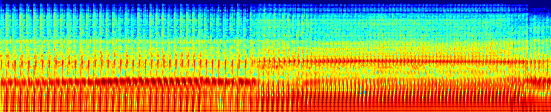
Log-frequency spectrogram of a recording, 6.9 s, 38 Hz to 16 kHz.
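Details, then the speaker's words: 1999 Craftsman lawn tractor, 20 hp V-twin, thumping unevenly with its note sagging then rising to a higher drone during a mowing test; rough running, owner suspects carburetor flooding needing a carb clean. "All right. Well, to me it sounds like a carb issue and we've had some flooding problems."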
